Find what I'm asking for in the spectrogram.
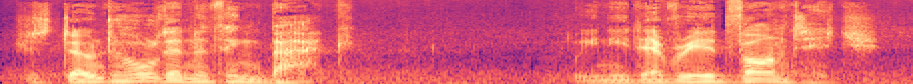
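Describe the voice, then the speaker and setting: Lively-pitched, low-voiced leader. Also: male voice, fairly quick, a little hiss or hum. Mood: firm. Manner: plain, earnest, direct. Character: determined male fantasy leader, direct and businesslike. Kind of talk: video game dialogue acting.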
